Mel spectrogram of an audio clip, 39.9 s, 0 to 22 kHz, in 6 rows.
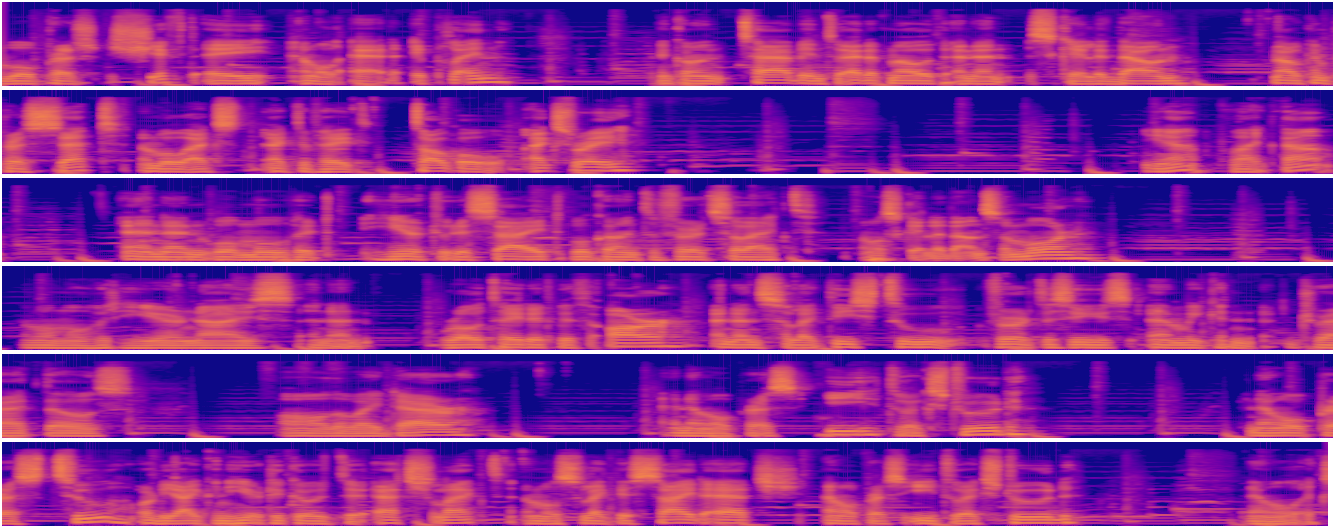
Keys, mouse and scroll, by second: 0.3 shift+a, 1.9 Tab, 2.1 a, 4.6 s, 6.7 z, 9.9 s, 10.7-12.5 middle drag, 12.5 `, 14.1 g, 16.8 click, 17.6 s, 19.7 g, 22.0 r, 23.6 click, 24.3 shift+click, 26.0 g, 30.6 e, 34.2-35.8 drag, 37.5 e, 39.5 e.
